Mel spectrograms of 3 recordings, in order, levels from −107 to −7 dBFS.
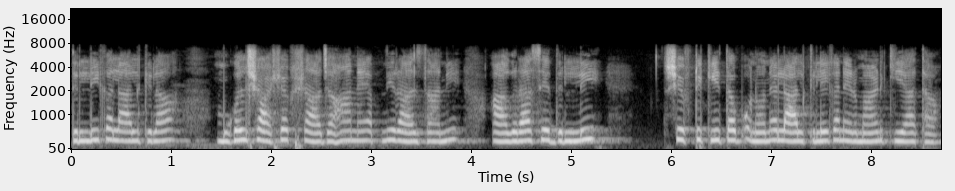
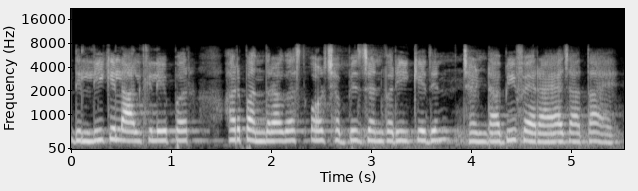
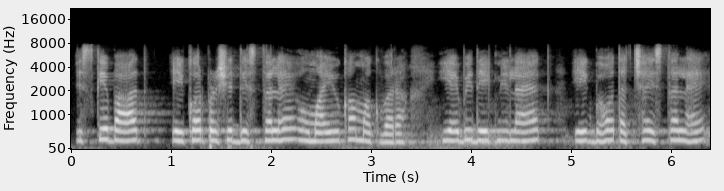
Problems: none marked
